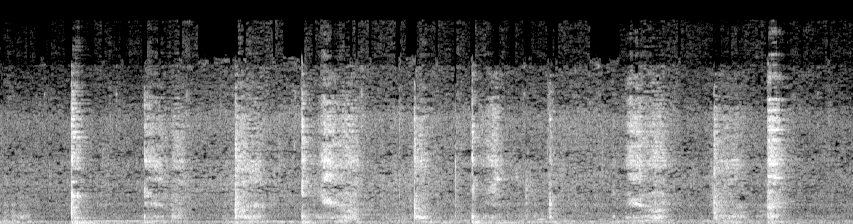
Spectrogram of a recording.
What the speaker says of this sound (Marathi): कांदा आता मस्त परतून घेऊया लाल होईपर्यंत परतवून घेऊया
